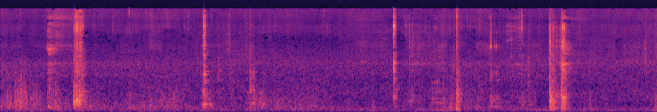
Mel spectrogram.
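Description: Scattered knocks and bumps on a wooden boat, half a dozen or so sharp ones spread through, the loudest about a second in and a double knock near the end, over a steady low rumble.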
